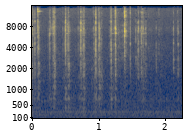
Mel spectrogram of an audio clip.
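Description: A brass belt buckle being rubbed hard with a polishing cloth on a desk: quick, irregular scratchy clicks as the cloth and buckle scrub back and forth while it is shined with Brasso. The clicks thin out near the end.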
